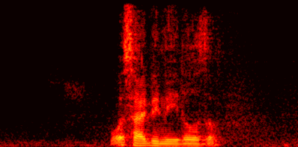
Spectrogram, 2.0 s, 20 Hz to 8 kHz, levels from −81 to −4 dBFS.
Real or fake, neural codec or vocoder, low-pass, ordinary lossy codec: fake; codec, 16 kHz, 0.5 kbps, X-Codec, HuBERT features, trained on LibriSpeech; none; none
